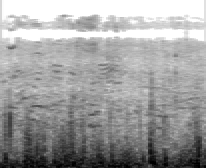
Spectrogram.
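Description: Footsteps knocking irregularly on wooden pier decking, several a second, over a rumble of wind on the microphone.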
